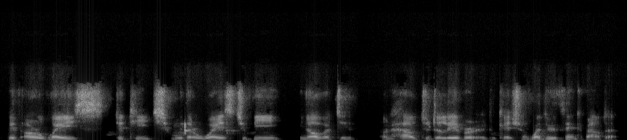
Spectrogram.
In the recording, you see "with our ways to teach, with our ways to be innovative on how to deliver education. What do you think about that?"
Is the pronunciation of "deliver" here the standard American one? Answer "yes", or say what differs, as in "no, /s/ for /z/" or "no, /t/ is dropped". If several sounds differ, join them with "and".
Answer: yes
